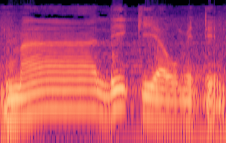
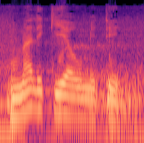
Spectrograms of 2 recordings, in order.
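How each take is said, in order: First: The first vowel of Maliki is long. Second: The first vowel of Maliki is short. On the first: "kita membaca dengan mat atau alif mim" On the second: "dibaca dengan tanpa alif, jadi langsung saja mimnya tanpa alif"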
